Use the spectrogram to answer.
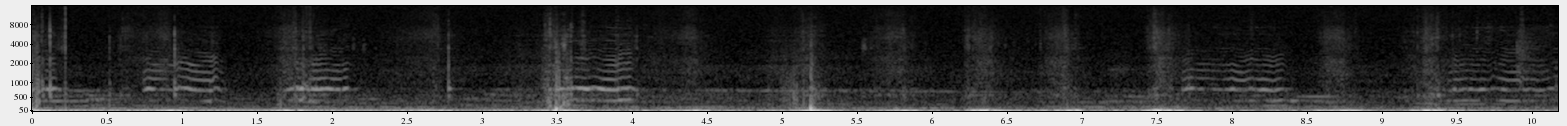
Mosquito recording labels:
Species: Mansonia uniformis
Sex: female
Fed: unfed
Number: one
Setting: cup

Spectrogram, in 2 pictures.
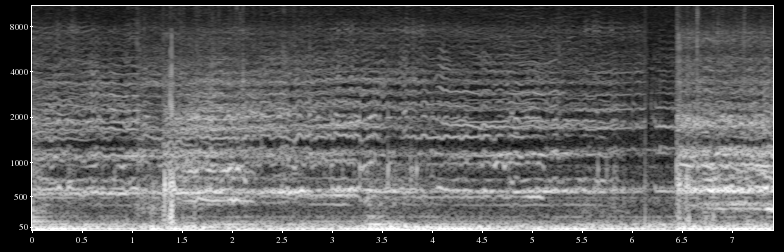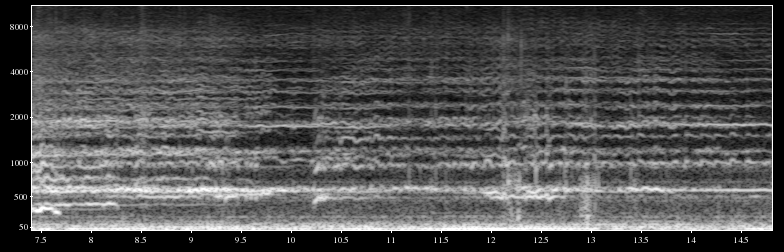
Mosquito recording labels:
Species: Culex quinquefasciatus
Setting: cup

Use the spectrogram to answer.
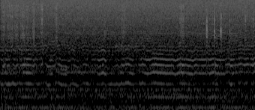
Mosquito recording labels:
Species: Anopheles squamosus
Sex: female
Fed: unfed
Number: one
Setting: cup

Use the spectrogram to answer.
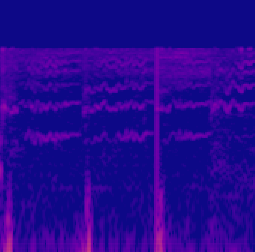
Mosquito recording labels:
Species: mosquito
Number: one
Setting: cup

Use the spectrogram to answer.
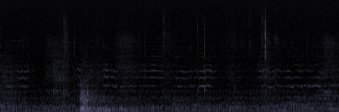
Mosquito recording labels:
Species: Culex pipiens complex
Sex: female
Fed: unfed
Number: one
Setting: cup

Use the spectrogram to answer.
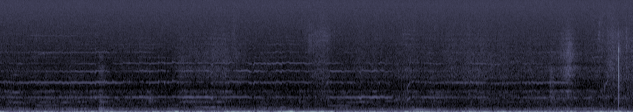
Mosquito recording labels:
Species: Anopheles funestus s.s.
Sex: female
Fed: unfed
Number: one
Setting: cup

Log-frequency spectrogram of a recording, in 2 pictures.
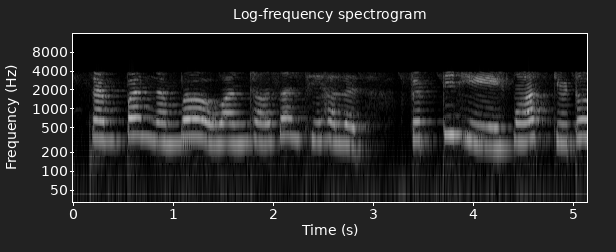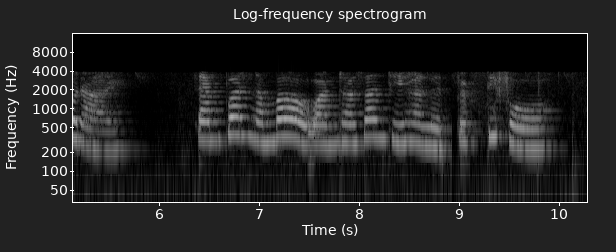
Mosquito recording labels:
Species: no mosquito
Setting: cup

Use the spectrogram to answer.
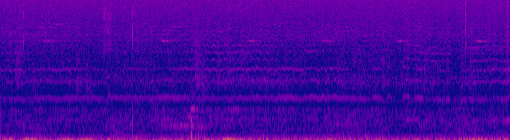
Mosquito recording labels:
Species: Culex pipiens complex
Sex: female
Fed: unfed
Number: one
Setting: cup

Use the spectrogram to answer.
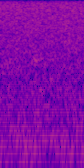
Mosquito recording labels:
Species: Anopheles gambiae s.s.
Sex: female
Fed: unfed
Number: one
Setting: insect culture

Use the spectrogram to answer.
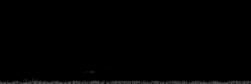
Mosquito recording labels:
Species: Anopheles arabiensis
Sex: female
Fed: unfed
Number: one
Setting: cup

